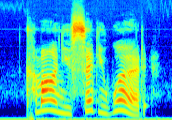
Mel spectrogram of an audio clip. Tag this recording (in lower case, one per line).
human voice
woman speaking
speech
